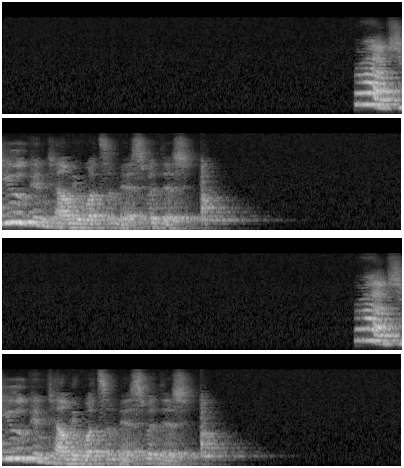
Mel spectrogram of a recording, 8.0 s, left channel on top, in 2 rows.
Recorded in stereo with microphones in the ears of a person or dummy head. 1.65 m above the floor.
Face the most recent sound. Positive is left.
turn(degrees=-50)  # may be behind; listen again after turning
